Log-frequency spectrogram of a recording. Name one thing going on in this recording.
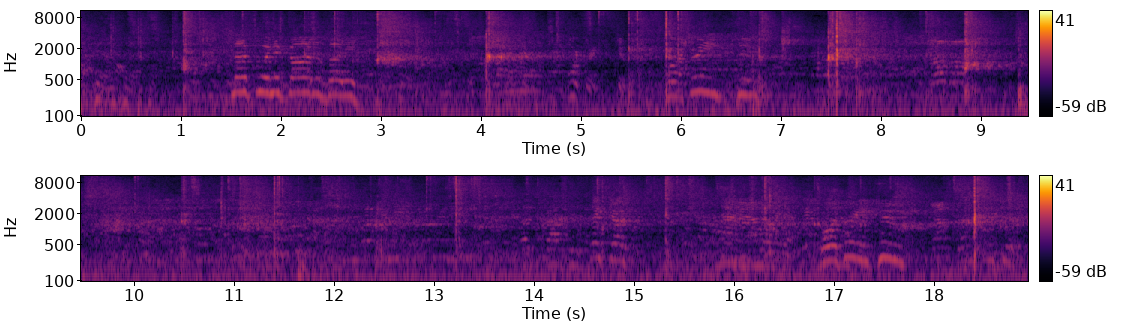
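Paddles strike a plastic ball with sharp hollow pops.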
